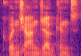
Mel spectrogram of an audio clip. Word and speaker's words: Quinshon Judkins: I said that right, right? Quinshon Judkins. – Yeah.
